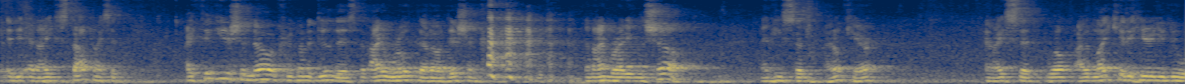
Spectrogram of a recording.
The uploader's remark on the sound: With a report from WonderCon 2023. Audio from the WonderCon panel.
